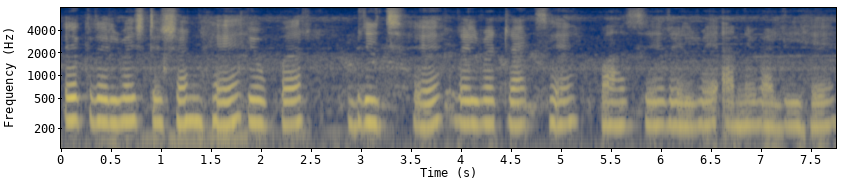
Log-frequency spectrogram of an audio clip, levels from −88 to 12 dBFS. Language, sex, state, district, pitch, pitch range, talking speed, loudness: Hindi, female, Bihar, Begusarai, 230 Hz, 220-240 Hz, 130 wpm, -16 LUFS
